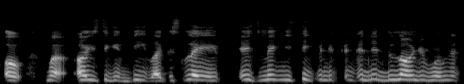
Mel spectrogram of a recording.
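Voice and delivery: a lightly put-on whiny voice, quick in the middle; a hint of a sulky victim voice; mocking her complaint. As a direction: mimic her self-pity, half-mocking. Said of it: "She's always comparing herself".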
